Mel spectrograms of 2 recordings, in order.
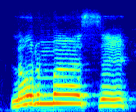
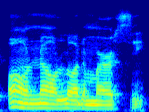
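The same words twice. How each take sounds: First: High, loud and drawn out; exasperated exclamation. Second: Muttered low and soft, to herself; under the breath. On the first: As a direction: cry it out high and slow, exasperated. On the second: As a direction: lower and softer, half to yourself. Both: Real, not acted.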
